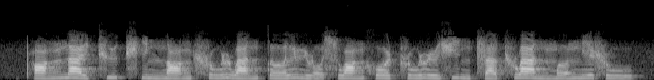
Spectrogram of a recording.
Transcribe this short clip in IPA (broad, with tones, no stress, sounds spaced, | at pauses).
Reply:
pʰ ɑ˨˦ ŋ n̪ a˥˨ ɪ̯ t͡ɕ y˦ t͡ɕʰ i˨ n n̪ ɑ˨˦ ŋ ʂ u˨˦ ɻ w a˨˦ n t̪ ɤ˨˦ l y˥˨ ɻ o˩ ʊ̯ s w ɑ˨˦ ŋ x o˨˦ ʊ̯ ʈ͡ʂ u˨˦ ɻ ɻ̩˨˩ ɕ i˥˨ ŋ ʈ͡ʂ ä˨˦ ʈ͡ʂ w a˥˨ n m ɤ˨˦ n̪ i˦ ʂ u˨˩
